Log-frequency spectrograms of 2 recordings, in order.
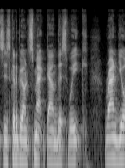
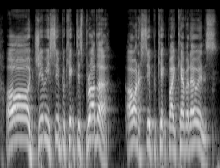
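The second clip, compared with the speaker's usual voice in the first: higher, louder stunned call; shocked outburst; 8 semitones higher, 5 dB louder than usual. Real, not acted. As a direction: blurt it out in disbelief. Shock superkick on own brother.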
